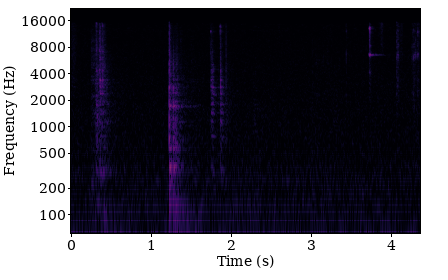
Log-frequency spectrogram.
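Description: Faint handling sounds of a shock cord being knotted by hand: a few brief rustles in the first two seconds, then a couple of light ticks near the end.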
